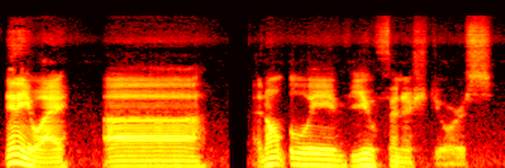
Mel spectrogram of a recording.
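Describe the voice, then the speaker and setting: He speaks slowly in a low-pitched voice, co-hosting a podcast where he comments on a book. The mood is light and comedic, with rambling tangents and self-corrections.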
